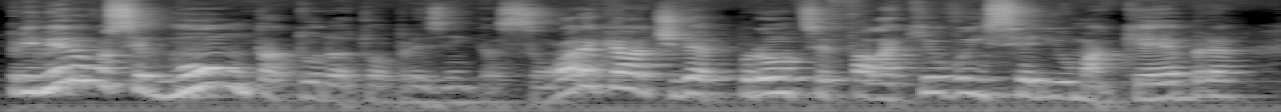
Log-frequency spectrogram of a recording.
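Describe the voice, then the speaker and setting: A man's voice: high-pitched, expressive, very fast, darkish tone. A Brazilian man giving an informal public speaking lesson, emphatic, repeating words and answering his own questions. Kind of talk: informal instructional video to camera. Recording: roomy, echoing voice recording.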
